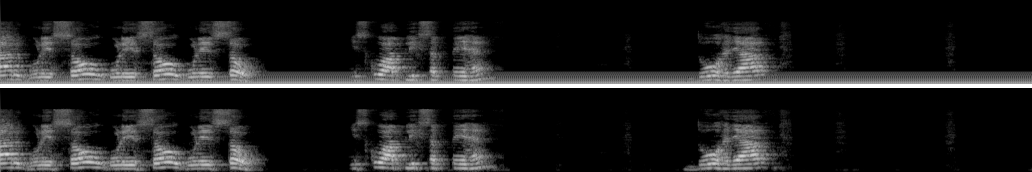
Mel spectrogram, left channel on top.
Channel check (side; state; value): left; noise; hum, 7 dB below the sound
